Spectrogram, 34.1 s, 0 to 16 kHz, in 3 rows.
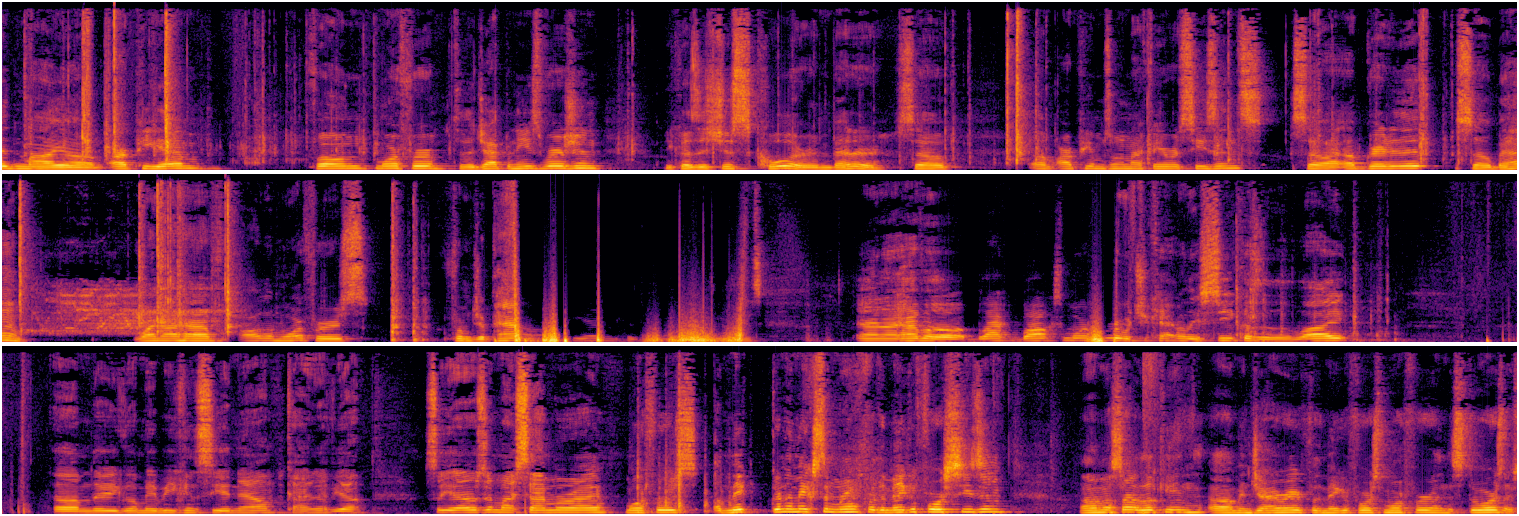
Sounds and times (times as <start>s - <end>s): Speech: 0.0s - 1.6s, 2.3s - 11.6s, 12.4s - 16.2s, 17.8s - 21.5s, 23.1s - 34.0s.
